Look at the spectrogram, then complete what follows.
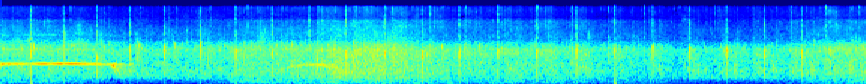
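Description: Audience applauding, with claps close by standing out in a quick steady rhythm. A held whistle sounds for about a second at the start, and a shorter one comes about two and a half seconds in.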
